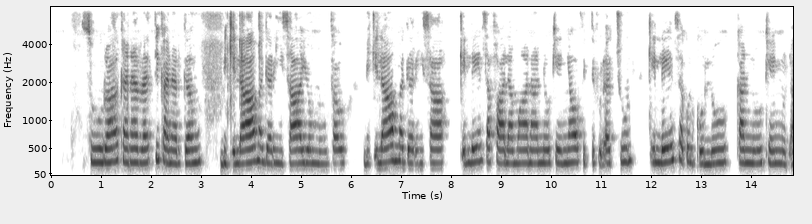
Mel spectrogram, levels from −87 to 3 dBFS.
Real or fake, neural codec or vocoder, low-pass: fake; vocoder, 24 kHz, 100 mel bands, Vocos; 7.2 kHz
